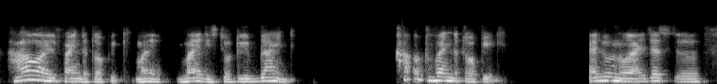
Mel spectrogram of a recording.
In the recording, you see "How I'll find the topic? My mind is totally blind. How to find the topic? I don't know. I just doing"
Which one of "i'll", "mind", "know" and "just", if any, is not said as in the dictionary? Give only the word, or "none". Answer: mind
